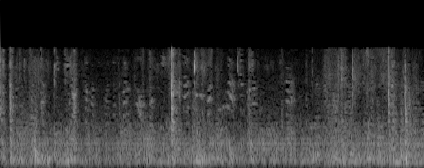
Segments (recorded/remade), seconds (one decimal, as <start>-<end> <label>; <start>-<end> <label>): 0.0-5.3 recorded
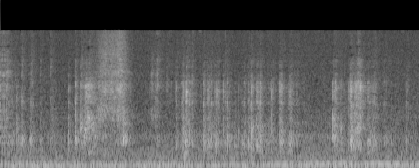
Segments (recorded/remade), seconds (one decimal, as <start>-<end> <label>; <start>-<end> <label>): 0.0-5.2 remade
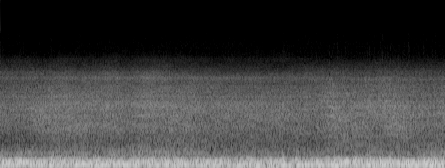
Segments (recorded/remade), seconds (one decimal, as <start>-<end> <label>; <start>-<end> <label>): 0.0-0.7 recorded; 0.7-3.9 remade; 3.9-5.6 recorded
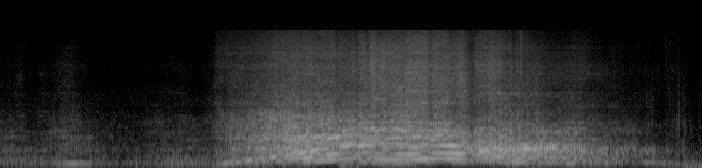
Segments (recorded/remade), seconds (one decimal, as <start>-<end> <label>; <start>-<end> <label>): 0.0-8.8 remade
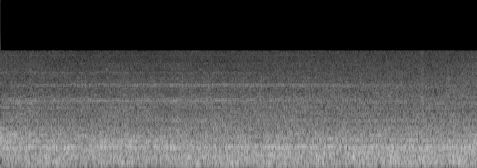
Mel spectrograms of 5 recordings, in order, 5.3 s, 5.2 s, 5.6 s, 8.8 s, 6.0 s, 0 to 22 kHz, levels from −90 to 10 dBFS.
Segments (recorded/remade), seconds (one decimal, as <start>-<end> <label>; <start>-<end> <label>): 0.0-3.3 remade; 3.3-6.0 recorded

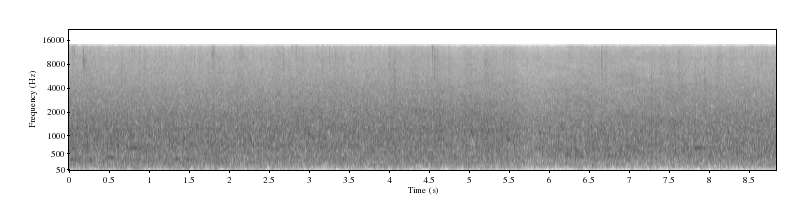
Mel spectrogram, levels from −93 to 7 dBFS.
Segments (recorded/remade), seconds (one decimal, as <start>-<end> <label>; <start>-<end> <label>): 0.0-4.6 recorded; 4.6-7.8 remade; 7.8-8.8 recorded

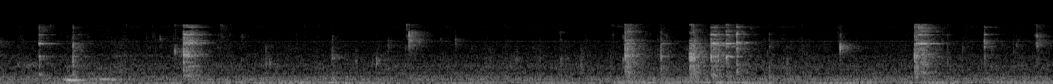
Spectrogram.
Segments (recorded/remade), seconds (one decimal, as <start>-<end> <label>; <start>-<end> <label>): 0.0-10.5 recorded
